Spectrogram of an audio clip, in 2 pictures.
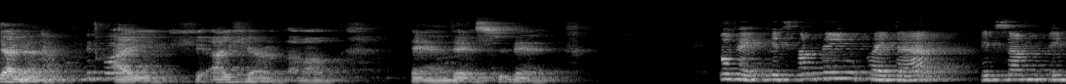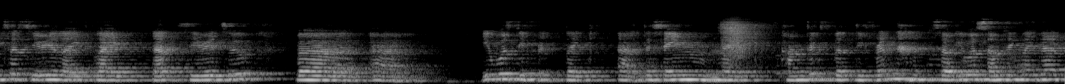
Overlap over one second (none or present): none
